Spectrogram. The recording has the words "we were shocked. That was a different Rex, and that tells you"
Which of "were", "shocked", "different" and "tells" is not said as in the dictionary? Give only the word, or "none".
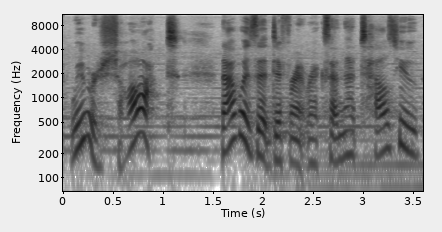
none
